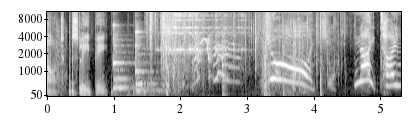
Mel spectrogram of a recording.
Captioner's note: bells ring and toys squeak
